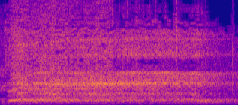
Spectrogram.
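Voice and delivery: loud breathy shocked scream; teacher's scream. Pretend. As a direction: shriek at a room of lookalikes. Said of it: "your teacher's like".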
